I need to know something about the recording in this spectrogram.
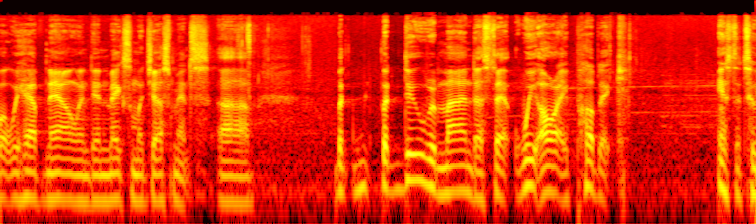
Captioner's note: sound of sirens in background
